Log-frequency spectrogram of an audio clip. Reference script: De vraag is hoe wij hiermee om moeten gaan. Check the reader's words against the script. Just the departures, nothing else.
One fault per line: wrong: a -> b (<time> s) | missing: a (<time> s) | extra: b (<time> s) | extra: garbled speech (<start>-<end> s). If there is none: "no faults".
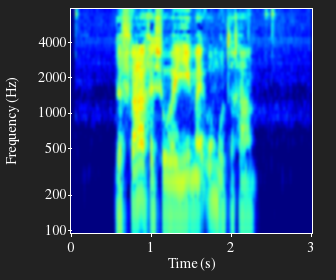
no faults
